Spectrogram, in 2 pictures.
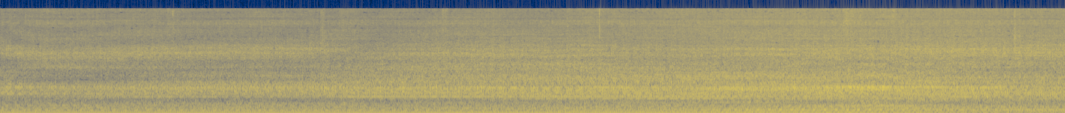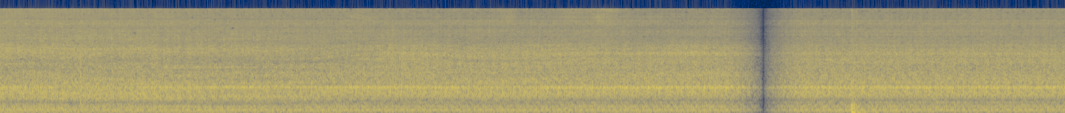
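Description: Fire engine's diesel engine idling steadily, a low rumble with a constant high whine over it. The sound cuts out for a moment a few seconds before the end.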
